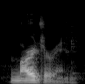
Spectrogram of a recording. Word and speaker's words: margarine: It's pronounced with the short i sound in in this is in margarine.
